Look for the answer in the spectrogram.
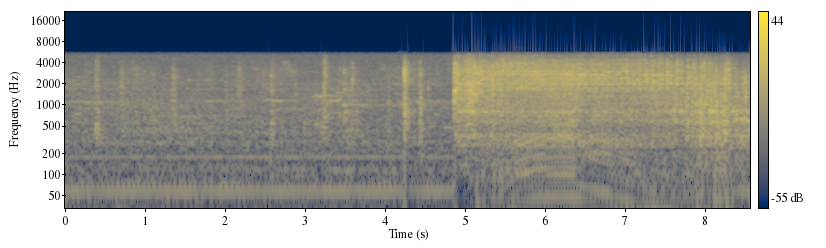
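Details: Cub Cadet lawn tractor after carburetor rebuild, primed with shots of gas: weak, sputtering cranking for several seconds before it finally catches and runs; hard starting from fuel starvation because the new manual fuel shutoff was left closed.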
